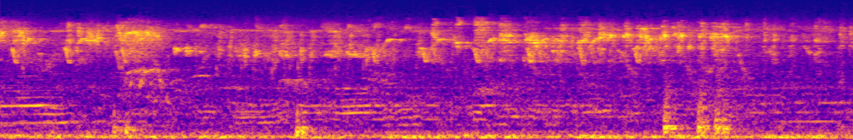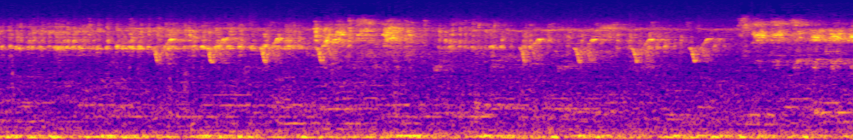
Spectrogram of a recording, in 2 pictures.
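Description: Birds chirping rapidly and repeatedly, over a steady low hum.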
